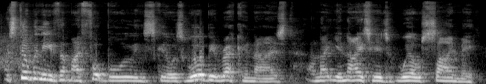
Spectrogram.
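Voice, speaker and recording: A man's voice: on the high side, normal speed. A man in his fifties with a Manchester accent, giving a scripted campaign address with dry, self-mocking humour. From England. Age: 50s. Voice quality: deadpan self-mocking delivery. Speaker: election candidate.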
